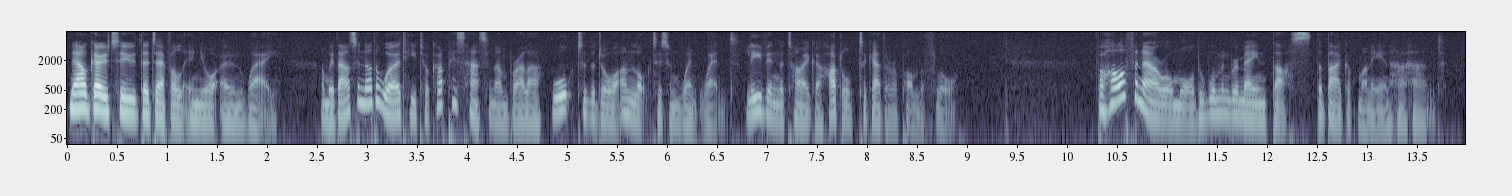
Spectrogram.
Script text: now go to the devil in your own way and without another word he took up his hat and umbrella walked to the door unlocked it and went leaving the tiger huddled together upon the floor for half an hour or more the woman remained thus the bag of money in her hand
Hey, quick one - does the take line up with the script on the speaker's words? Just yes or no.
no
